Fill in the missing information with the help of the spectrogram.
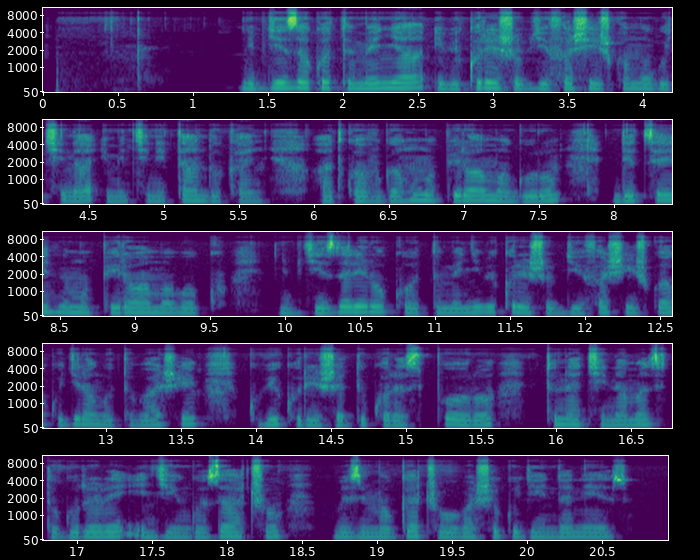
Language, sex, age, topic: Kinyarwanda, female, 18-24, health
